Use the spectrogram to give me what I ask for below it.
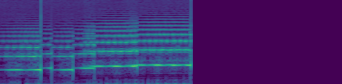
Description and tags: Simple sound made with LMMS. It might be used for an achievement in a game.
